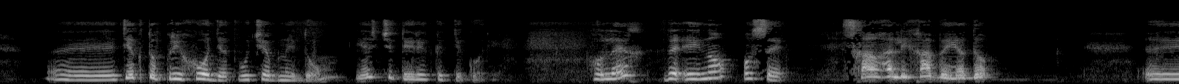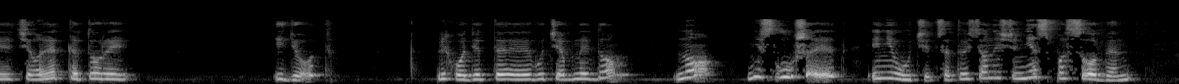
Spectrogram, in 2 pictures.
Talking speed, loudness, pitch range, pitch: 80 wpm, -25 LUFS, 225-285 Hz, 240 Hz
